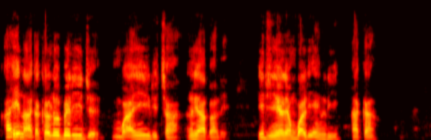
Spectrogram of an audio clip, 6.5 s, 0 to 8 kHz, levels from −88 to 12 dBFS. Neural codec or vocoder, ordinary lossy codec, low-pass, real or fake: codec, 16 kHz, 8 kbps, FreqCodec, larger model; none; 7.2 kHz; fake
